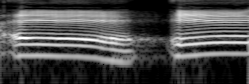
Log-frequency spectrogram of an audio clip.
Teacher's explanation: ए उच्चारण कर रहे हैं तो बीच में से जीभ उठ रही है, आगे वाला हिस्सा अपनी जगह है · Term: मध्य स्वर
